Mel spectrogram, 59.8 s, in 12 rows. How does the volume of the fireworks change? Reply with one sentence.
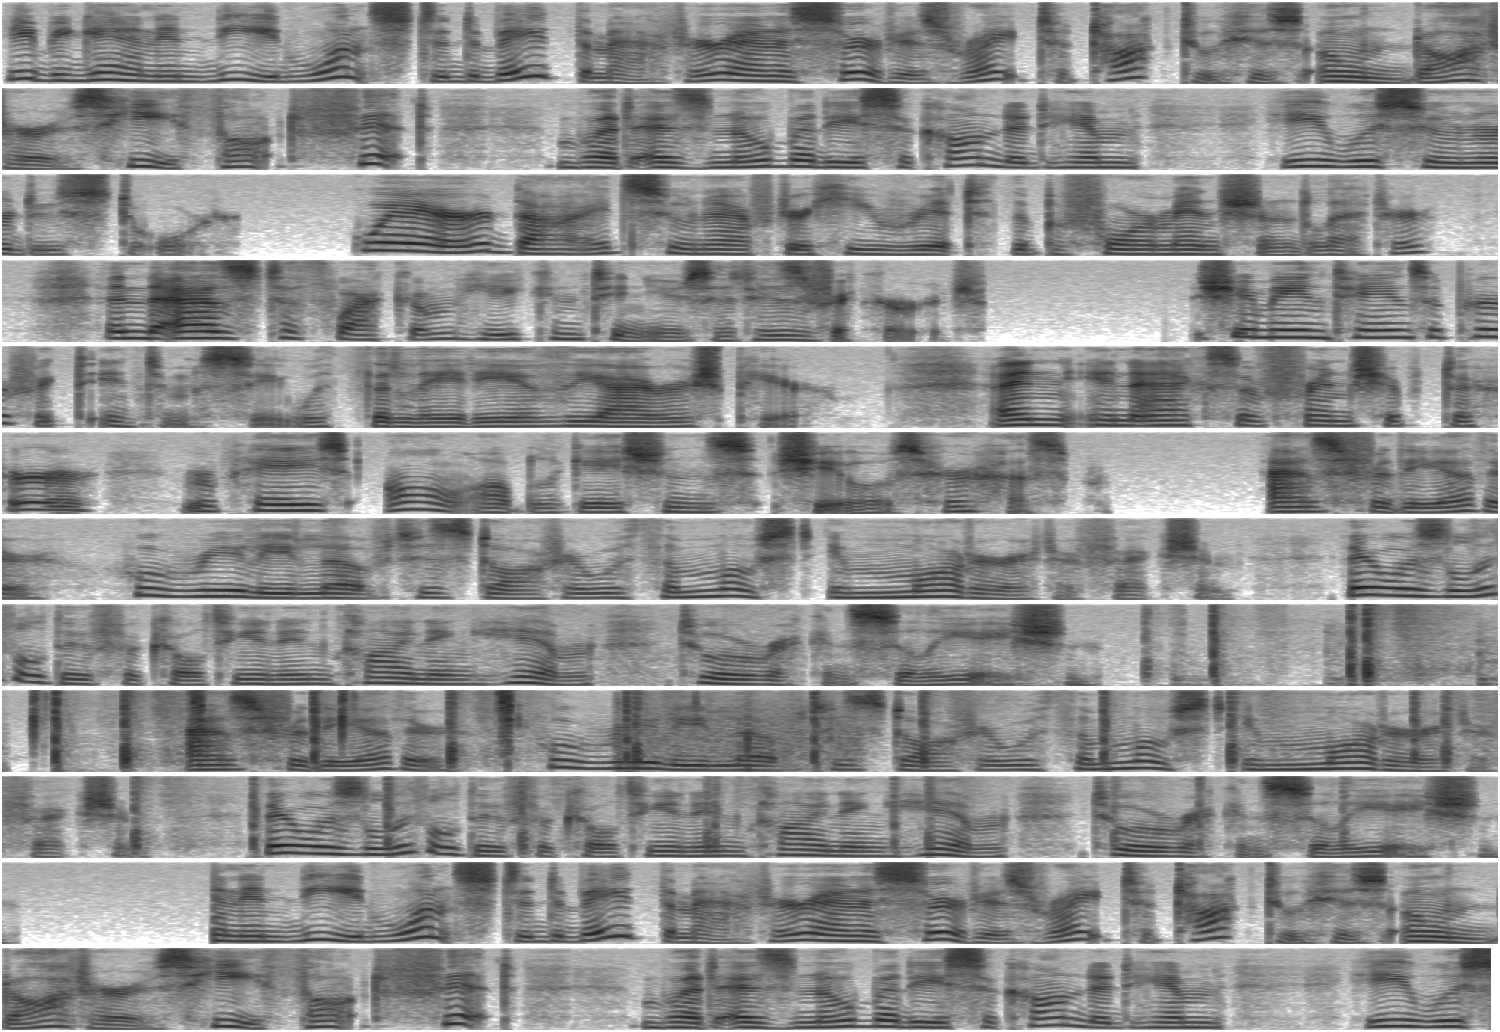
The loudness of the fireworks goes down.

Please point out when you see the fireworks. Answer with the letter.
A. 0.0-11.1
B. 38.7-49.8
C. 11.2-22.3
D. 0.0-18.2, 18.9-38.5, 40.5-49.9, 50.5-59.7
B.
